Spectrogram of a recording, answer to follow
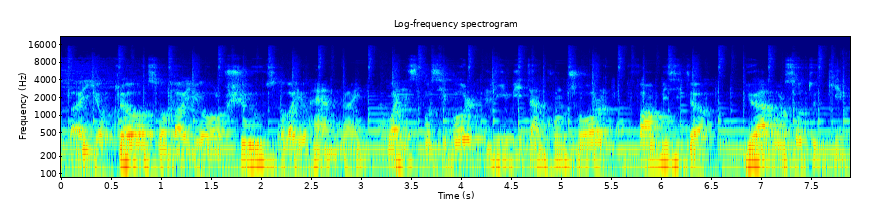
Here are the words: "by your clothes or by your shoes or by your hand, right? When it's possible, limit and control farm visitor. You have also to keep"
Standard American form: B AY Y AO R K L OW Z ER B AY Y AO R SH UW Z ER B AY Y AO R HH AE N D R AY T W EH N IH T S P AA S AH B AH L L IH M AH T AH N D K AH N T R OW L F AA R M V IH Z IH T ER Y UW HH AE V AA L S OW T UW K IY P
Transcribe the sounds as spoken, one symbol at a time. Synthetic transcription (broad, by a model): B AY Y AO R K L OW Z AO B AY Y AO R SH UW Z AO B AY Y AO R HH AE N D R AY T W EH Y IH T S P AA S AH B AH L L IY M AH T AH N K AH T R OW L F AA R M V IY Z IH T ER Y UW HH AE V AA L S OW T UW K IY P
